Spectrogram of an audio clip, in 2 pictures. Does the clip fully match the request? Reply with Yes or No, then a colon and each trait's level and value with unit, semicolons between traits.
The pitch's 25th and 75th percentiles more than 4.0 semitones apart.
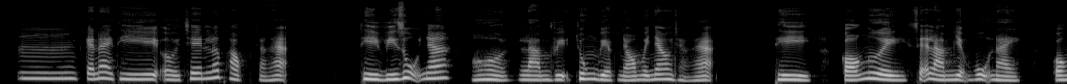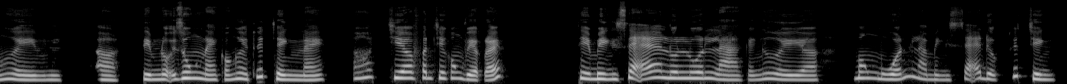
Yes: average, 4.4 semitones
